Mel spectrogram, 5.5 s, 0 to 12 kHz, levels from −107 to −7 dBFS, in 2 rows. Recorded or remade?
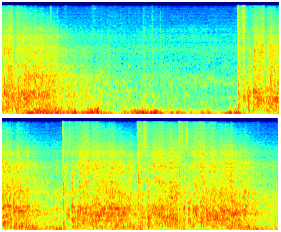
remade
